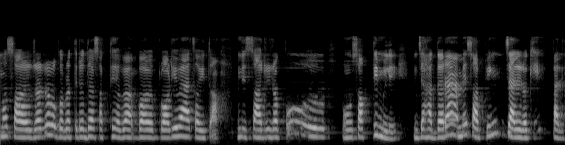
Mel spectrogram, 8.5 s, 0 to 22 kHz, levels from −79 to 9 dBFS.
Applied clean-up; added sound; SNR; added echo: neural mask model DeepFilterNet 3.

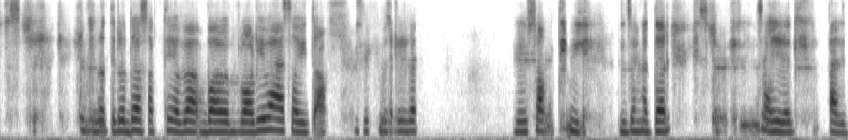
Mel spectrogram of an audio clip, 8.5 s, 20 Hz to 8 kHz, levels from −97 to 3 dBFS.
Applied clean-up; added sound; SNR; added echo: neural diffusion model UNIVERSE++.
